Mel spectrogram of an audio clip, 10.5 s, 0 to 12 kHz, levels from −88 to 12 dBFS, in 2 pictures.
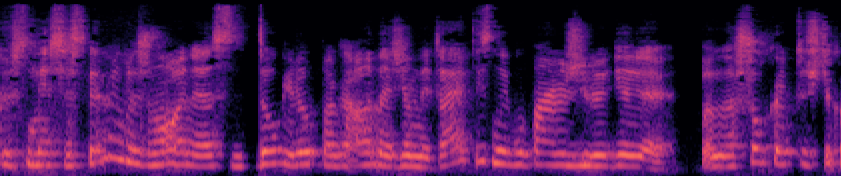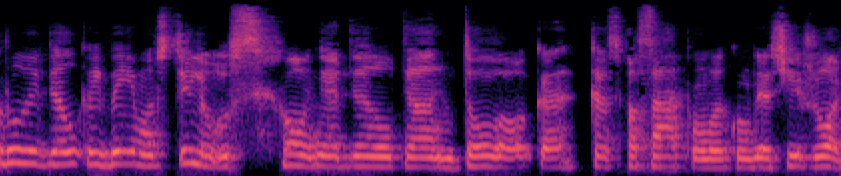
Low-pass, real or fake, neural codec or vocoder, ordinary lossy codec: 10.8 kHz; fake; codec, 24 kHz, 1 kbps, SNAC; MP3, 48 kbps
